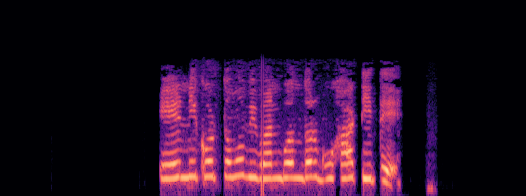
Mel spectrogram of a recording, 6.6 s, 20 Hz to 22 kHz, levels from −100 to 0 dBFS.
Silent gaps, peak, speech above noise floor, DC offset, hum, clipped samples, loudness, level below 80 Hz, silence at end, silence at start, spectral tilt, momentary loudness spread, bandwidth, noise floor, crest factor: 5.19-5.23 s; -4 dBFS; 30 dB; under 0.1%; none; under 0.1%; -18 LUFS; -60 dBFS; 1.15 s; 2 s; -6 dB/octave; 4 LU; 6.4 kHz; -47 dBFS; 16 dB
